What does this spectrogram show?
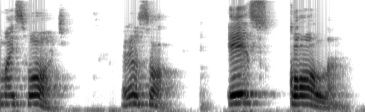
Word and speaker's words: escola: Escola. Ó, o có aqui vai ser a sílaba mais forte. Escola.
